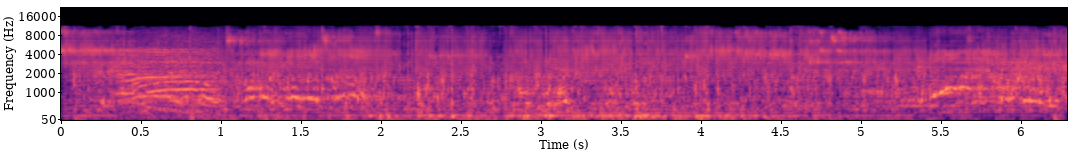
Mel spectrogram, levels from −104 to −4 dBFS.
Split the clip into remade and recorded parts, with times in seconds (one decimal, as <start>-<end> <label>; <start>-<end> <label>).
0.0-0.4 remade; 0.4-1.0 recorded; 1.0-6.3 remade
